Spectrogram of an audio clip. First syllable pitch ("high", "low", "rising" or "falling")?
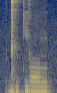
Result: falling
